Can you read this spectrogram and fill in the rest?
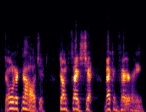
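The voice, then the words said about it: Vince McMahon impression. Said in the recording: “That's a good impression.”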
